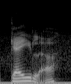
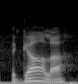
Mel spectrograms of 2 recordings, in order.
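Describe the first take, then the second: First: The word is said with the local pronunciation. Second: The word is said with the standard pronunciation.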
